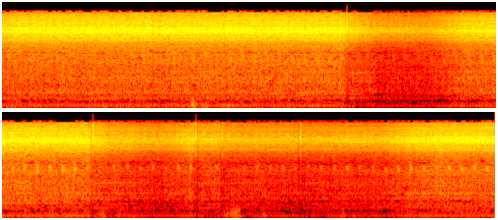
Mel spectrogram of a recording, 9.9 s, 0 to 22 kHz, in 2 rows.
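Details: A VW Polo 6N2 idles with a steady light tick, about three or four a second, over a hissy background; the source is undetermined. It also has starter motor trouble, needing hammer taps to start, and the airbag light came on.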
